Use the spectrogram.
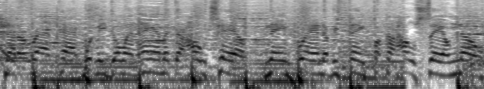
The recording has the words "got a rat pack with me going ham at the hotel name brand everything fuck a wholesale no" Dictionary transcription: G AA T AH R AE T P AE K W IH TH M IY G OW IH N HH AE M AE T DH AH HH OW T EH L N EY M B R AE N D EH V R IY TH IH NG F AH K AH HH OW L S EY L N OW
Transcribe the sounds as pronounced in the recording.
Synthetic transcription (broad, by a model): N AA T AH R AE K P AE K W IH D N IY G OW IH N HH AE M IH T DH AH HH OW T EH L N EY M B R AE N D EH V R IY TH IH NG F AH K AH HH OW S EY L N OW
